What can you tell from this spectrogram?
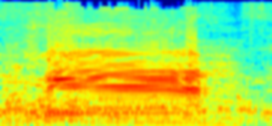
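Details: A single steady calf moo, about one second long, rich in harmonics, rises out of market noise at a Madaripur cattle market in Bangladesh where small bull and heifer calves are traded, with voices before and after.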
